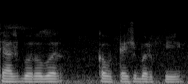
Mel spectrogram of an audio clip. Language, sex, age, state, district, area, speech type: Marathi, male, 30-45, Maharashtra, Sangli, urban, spontaneous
